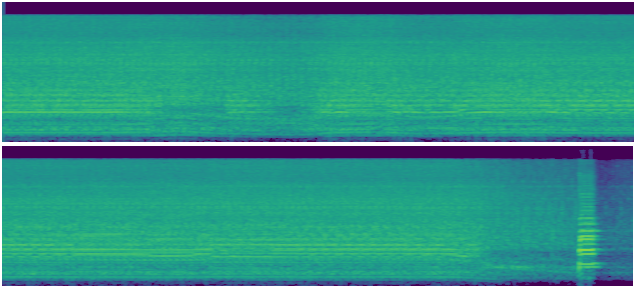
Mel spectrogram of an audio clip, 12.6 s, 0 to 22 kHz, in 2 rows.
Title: Clio 1.2 16V Whiney Rattling noise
